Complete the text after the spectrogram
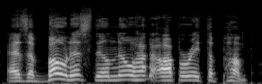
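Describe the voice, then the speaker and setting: A man's voice: high voice, fairly quick, a bit bright, no echo, studio quality. A man playing a bumbling, pompous American space captain in a melodramatic old-time radio comedy style. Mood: boastful.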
